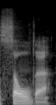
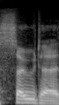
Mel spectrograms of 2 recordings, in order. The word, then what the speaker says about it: solder: a lot of you a lot of you monsters also don't pronounce the l in solder and say i'm going to soda this on and i'm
